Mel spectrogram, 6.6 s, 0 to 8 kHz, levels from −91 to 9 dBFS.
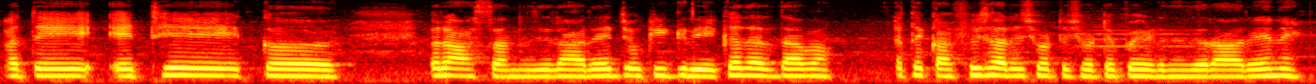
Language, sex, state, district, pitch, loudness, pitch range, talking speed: Punjabi, female, Punjab, Kapurthala, 205 Hz, -13 LUFS, 195-210 Hz, 210 wpm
